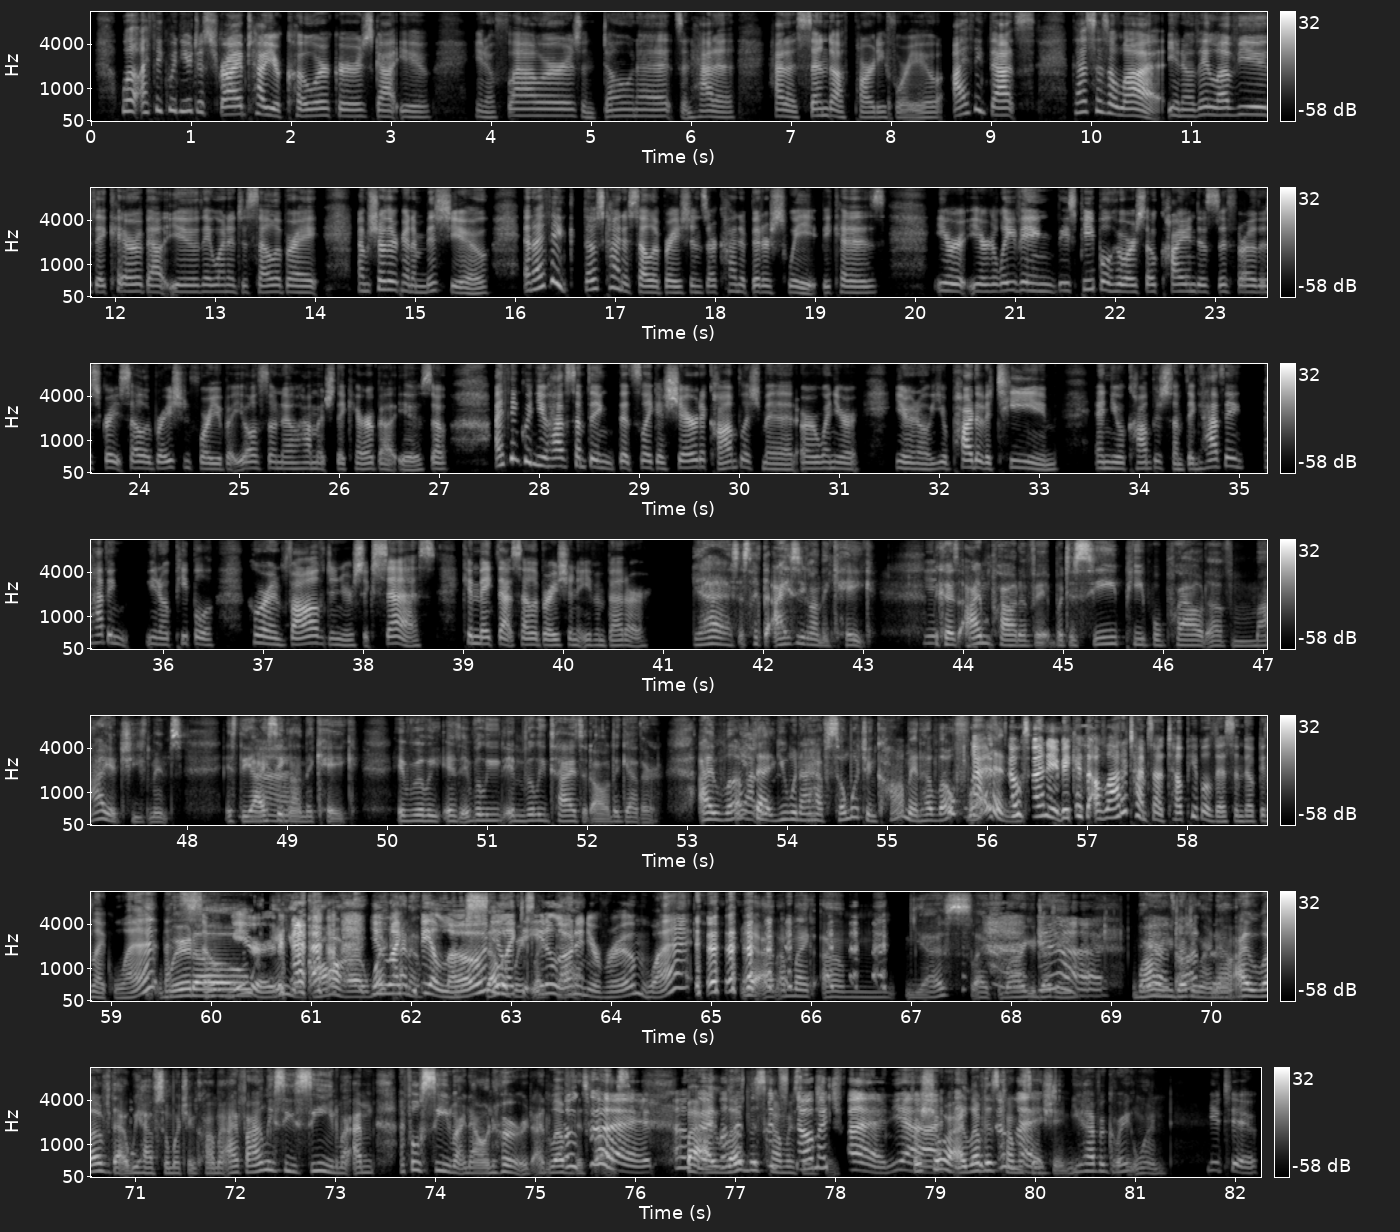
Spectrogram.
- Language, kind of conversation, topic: English, unstructured, What is your favorite way to celebrate small achievements?
- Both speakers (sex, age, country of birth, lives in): female, 25-29, United States, United States; female, 60-64, United States, United States
- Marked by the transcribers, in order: other background noise; unintelligible speech; joyful: "Hello, friend!"; put-on voice: "What? That's so weird. You … your room? What?"; laugh; laugh; joyful: "Well, this has been so much fun. Yeah. Thank you so much"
